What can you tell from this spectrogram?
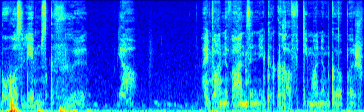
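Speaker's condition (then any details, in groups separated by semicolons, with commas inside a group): Voice disorder after laryngeal cancer, radiation scarring of vocal folds; vocal cord problems, voice somewhat quieter, audibly affected, recording volume turned up high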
